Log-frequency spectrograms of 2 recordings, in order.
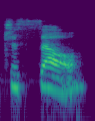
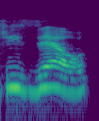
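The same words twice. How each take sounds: First: The middle consonant is a hissing s sound. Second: The middle consonant is a buzzing z sound. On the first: The speaker calls it right. "It's Giselle with an S" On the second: The speaker calls it wrong. "You said Giselle"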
